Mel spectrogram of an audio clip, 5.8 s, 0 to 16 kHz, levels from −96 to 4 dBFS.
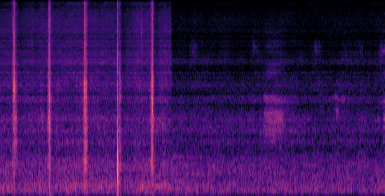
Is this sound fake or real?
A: fake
